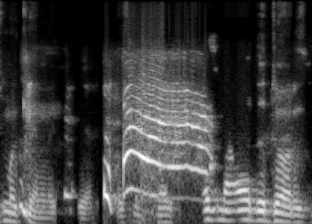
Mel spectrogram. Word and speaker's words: Makinlee: It's McKinley.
